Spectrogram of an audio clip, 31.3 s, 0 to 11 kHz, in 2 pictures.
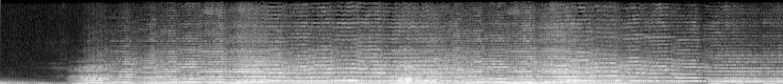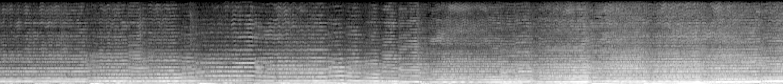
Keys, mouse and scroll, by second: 0.7-1.8 shift+drag, 1.9 Delete, 4.3 Delete, 6.5 Delete, 9.0-12.0 drag, 13.2 alt+z, 16.0 2, 17.2 alt+click, 18.3 f, 19.3 click, 20.3 click, 22.3 ctrl+r, 25.5 click, 26.0 ctrl+r, 28.3 click, 29.2 ctrl+r.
